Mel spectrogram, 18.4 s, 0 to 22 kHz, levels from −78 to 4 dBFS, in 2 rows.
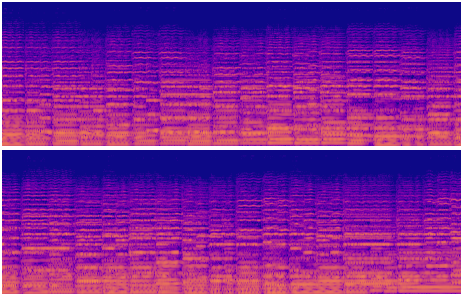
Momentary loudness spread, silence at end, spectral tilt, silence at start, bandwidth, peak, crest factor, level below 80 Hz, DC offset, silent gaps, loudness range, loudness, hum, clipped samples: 3 LU; 0 s; -4.5 dB/octave; 0 s; 18.5 kHz; -8 dBFS; 14 dB; -34 dBFS; under 0.1%; none; 1 LU; -23 LUFS; none; under 0.1%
